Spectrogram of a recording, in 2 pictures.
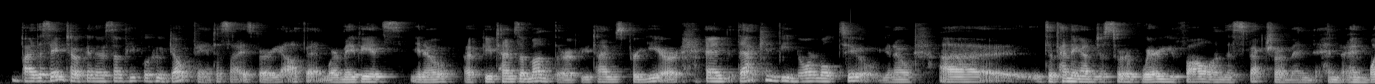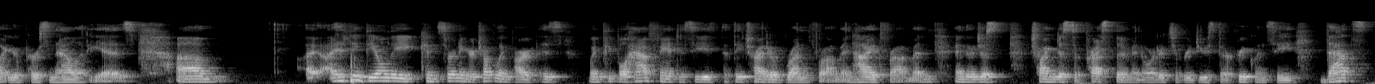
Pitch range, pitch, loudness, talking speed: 110-145 Hz, 120 Hz, -22 LUFS, 205 wpm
